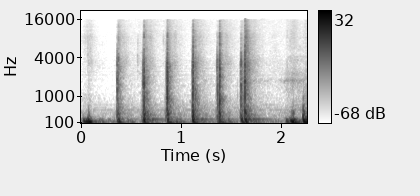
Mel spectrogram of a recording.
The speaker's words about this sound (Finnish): Taputtelen vatsaani tällä hetkellä, josta, josta kuuluu tällainen ääni.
